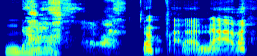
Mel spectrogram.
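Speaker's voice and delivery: negando entre risas, más grave; un no rotundo con risa; riéndose. Retold or imitated. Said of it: "¿Y tú qué me dijiste?". (imitando una negativa riendo)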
